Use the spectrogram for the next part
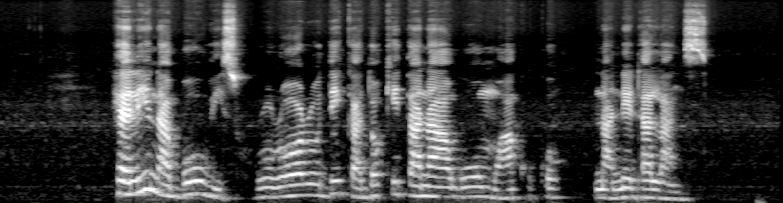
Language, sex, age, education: Igbo, female, 30-45, tertiary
